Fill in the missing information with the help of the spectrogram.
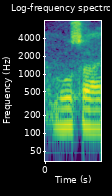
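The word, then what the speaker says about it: موسى: அதில் அலிஃப் மக்சூரா என்று சொல்கிறோம். அது யாமாய் ஒரு அலிஃப் போட்டு முடியுது. அதுதான் மூசா என்று அதை ப்ரொனவுன்ஸ் பண்ணுறேன்.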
